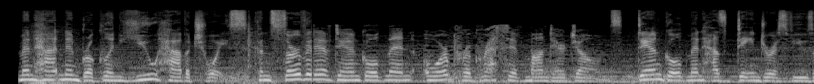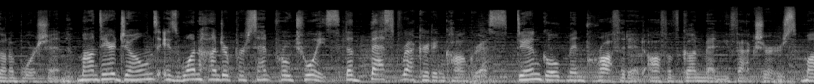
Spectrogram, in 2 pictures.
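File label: Democrat Voiceover, Female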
